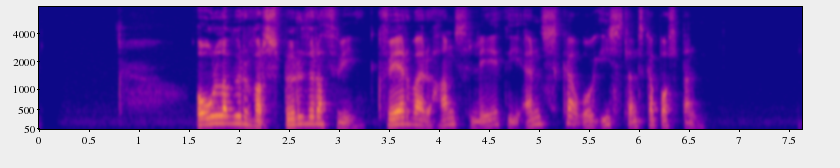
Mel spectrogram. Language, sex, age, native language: Icelandic, male, 20-29, Icelandic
